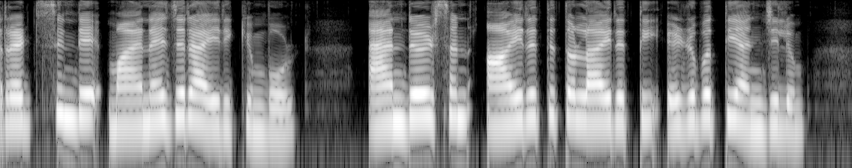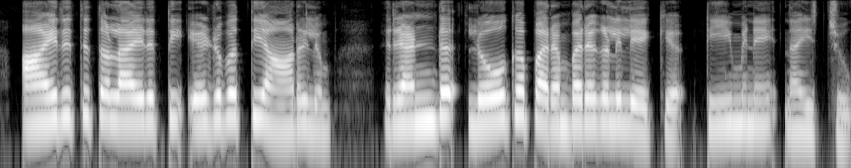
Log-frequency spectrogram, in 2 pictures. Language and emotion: Malayalam, neutral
